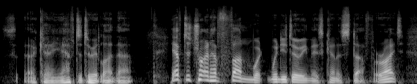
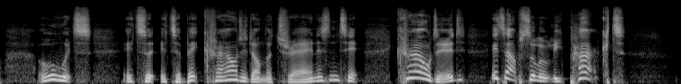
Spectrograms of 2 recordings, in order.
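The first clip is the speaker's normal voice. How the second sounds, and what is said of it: Put-on northern English accent. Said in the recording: “in a northern accent”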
